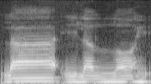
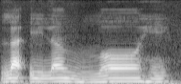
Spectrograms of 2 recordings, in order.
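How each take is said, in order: First: The first vowel is drawn out, stretched long. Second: The first vowel is short, not stretched. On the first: The speaker calls it wrong. "এই লামের মধ্যে একটু টান হইতো" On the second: The speaker calls it right. "শুধু লামটা পড়তে হবে"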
